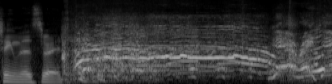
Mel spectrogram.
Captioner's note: everyone laughs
